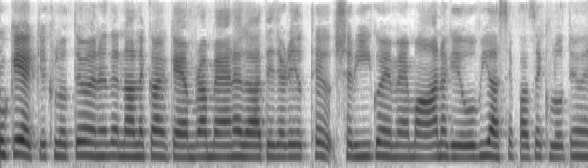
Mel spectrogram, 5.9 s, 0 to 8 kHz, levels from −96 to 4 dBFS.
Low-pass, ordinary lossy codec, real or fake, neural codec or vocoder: none; none; fake; codec, 16 kHz, 1 kbps, X-Codec, WavLM features, trained on Multilingual LibriSpeech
